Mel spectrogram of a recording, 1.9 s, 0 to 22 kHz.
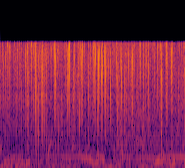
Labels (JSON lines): {"label": "biophony, cascading saw", "recorder": "SoundTrap 600 or HydroMoth"}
